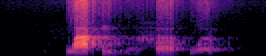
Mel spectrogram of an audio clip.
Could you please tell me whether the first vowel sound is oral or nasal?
oral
